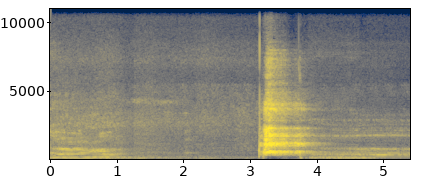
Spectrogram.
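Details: An angry Labrador Retriever lets out one sharp, loud bark after about three seconds of low, droning background sound.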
